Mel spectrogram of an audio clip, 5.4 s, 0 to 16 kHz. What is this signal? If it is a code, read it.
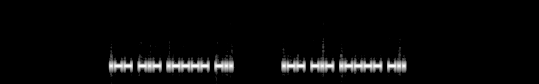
Morse code, heard as a keyed tone, about 53 wpm, 700 Hz. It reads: WK1D WK1D
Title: USA Call Signs - 4 Characters - Repeated 2x - 50wpm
